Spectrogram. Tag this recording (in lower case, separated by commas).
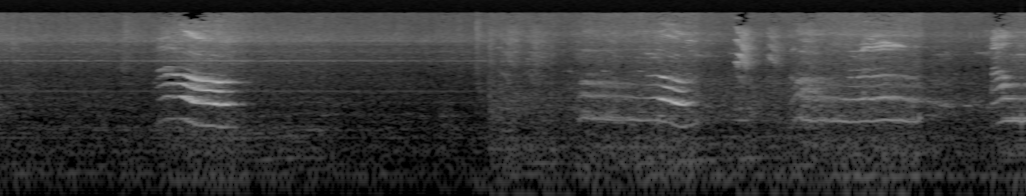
cat caterwauling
